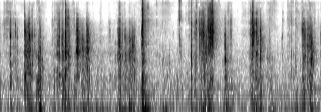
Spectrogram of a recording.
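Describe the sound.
Pages of a large encyclopedic book volume rustle and crinkle as they are handled and turned, in a series of quiet, papery bursts over about five seconds.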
